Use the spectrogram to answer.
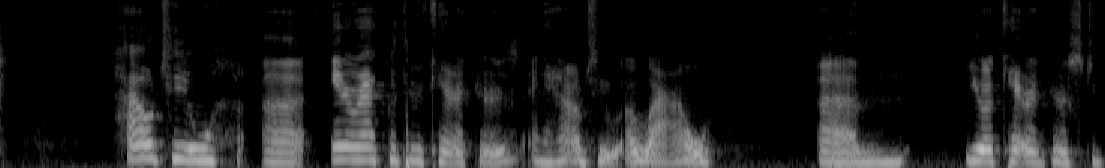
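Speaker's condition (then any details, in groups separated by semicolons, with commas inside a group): Cerebral palsy; wheelchair user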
